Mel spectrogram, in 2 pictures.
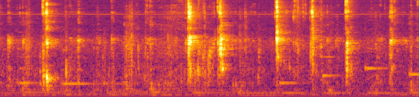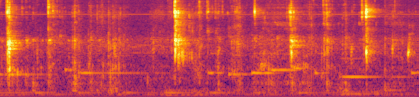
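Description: Chewing crunchy raw green mango close to the microphone: irregular crisp crunches and wet mouth clicks, over quiet background music.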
